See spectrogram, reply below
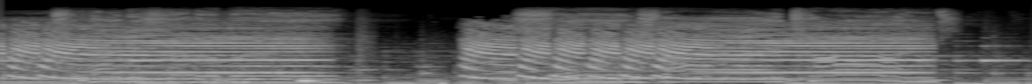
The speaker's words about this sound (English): Where is my air horn? There it go.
